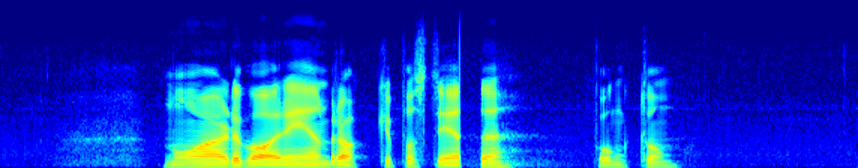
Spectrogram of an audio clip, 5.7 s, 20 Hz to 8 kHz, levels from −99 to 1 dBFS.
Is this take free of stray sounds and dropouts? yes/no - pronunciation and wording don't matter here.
no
